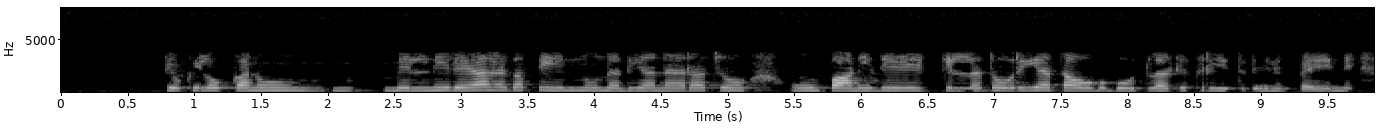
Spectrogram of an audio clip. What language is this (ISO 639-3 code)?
pan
